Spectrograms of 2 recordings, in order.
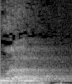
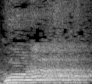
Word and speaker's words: घोड़ा: ठीक है, इसको हम लोग प्रोनाउंस करते हैं रबड़, घोड़ा, लड़का, बड़ा। इसको कैसे प्रोनाउंस करते हैं, हमारी जीभ जो है वो तालू में हल पीछे से टच करते हुए आगे की तरफ आता है, अड़ा अड़ा अड़ा अड़ा अड़ा, ऐसे करके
